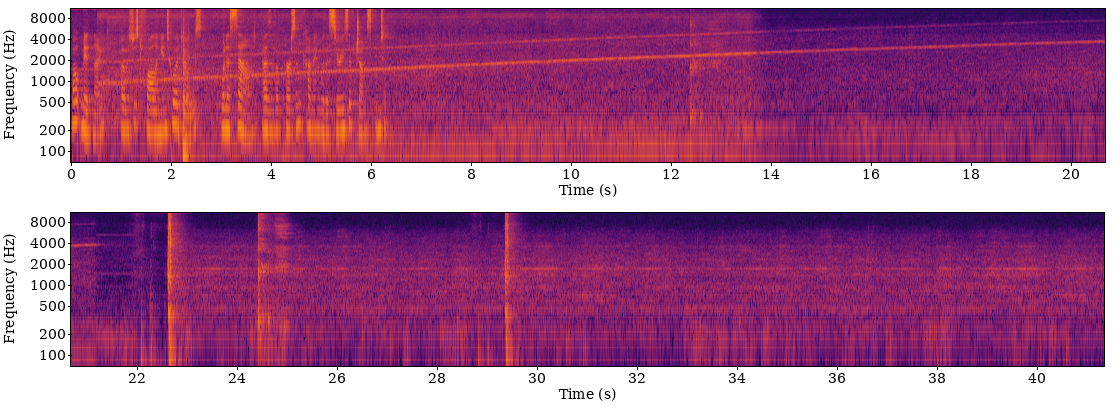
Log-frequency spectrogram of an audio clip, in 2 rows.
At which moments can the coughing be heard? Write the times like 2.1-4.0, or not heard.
12.3-13.1, 24.4-25.1.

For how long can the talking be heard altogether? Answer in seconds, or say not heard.
6 s.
